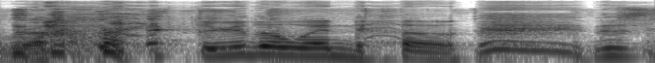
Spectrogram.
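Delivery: laughing through the words; can't hold back the giggles; real laughter while telling. Real, not acted. Laughing while retelling the stare.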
